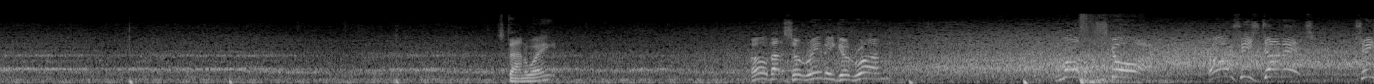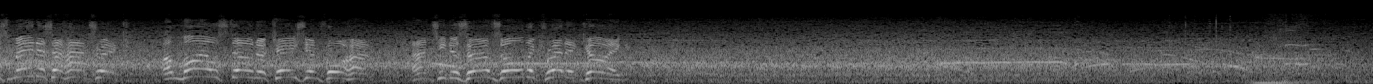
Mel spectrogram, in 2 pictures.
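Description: A large crowd roars steadily and swells into loud cheering.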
